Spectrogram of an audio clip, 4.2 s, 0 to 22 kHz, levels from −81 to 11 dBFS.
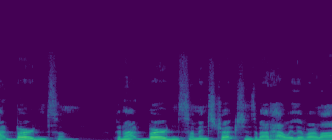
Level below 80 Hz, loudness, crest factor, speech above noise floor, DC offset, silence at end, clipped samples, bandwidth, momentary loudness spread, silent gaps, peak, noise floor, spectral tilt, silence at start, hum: -62 dBFS; -26 LUFS; 18 dB; 44 dB; under 0.1%; 0 s; under 0.1%; 11 kHz; 13 LU; none; -8 dBFS; -69 dBFS; -8 dB/octave; 0 s; none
